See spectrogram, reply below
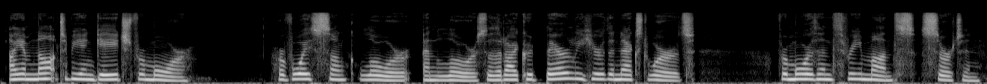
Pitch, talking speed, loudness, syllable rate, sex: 215 Hz, 165 wpm, -17 LUFS, 4.7 syllables/s, female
